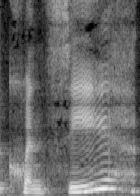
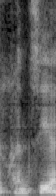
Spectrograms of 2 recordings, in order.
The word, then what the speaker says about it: Quincee: I'm at Dr. Quincee. My name is spelled weird. It's with two E's at the end. So Dr. Quincee on Instagram.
